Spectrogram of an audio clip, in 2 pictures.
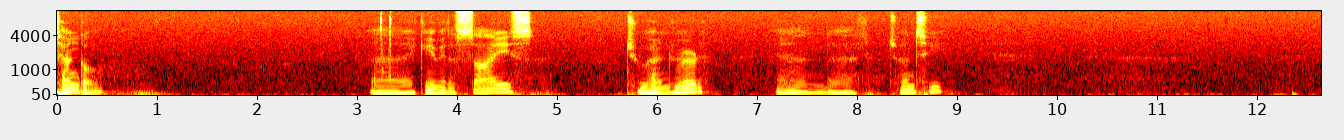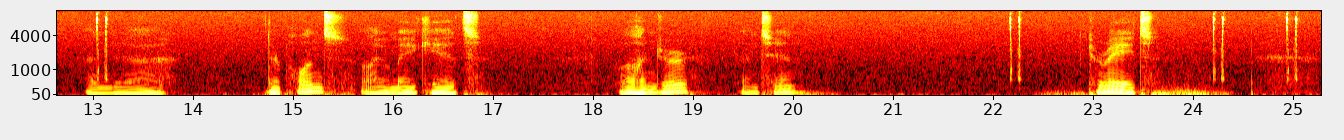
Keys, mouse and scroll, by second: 6.5 Tab, 13.3 click, 18.4 Tab, 22.2 click.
